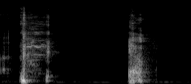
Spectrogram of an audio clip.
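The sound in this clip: Coughing and throat clearing from mucus: a few short, harsh bursts in two groups separated by a pause of about a second, heard alone.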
